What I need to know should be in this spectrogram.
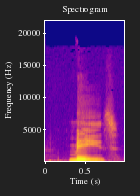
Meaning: Corn; a type of grain of the species Zea mays
- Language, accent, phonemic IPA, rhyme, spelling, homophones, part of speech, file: English, US, /meɪz/, -eɪz, maize, mays, noun, En-us-maize.ogg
